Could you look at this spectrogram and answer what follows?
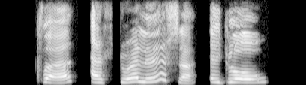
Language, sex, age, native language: Icelandic, male, 9, Icelandic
